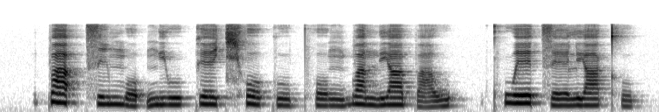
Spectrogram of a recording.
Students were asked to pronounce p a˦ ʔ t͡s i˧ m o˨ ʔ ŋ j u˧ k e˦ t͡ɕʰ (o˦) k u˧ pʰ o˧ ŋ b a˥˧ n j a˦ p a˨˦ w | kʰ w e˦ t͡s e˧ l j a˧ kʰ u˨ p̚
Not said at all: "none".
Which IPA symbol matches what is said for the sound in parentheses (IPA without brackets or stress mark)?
o˥˧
